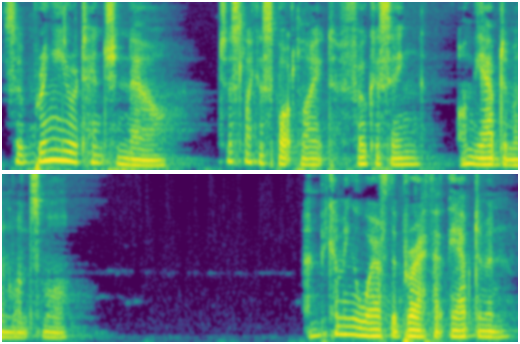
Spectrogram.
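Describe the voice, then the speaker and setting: A man guiding a meditation in a gentle, soothing, measured way, leaving long pauses between instructions. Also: on the low side. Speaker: meditation guide. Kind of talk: guided body scan meditation.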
